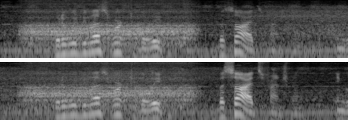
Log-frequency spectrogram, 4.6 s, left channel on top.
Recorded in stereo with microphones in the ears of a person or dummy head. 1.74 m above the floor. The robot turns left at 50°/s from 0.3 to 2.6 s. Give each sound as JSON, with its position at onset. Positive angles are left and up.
{"t": 0.7, "sound": "a man speaking", "azimuth_deg": 35}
